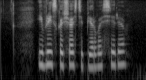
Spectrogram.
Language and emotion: Russian, neutral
